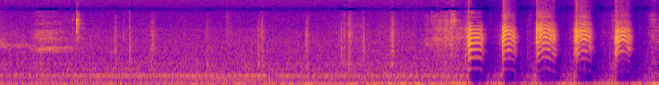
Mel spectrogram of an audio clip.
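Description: A young child laughing hard: a run of high-pitched laugh bursts, about three a second, each rising and falling in pitch, starting about two-thirds of the way in. Before it, and under it, the steady low drone of the moving car's cabin.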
